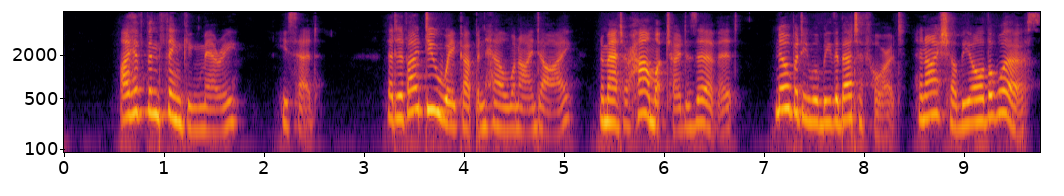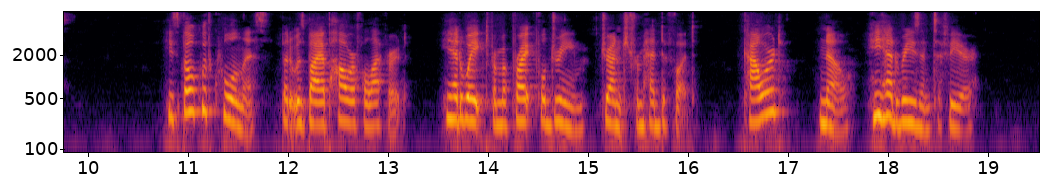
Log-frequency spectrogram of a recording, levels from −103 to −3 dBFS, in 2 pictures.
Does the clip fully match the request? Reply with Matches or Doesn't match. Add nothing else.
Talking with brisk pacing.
Matches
